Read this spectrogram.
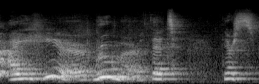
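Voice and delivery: ordinary delivery

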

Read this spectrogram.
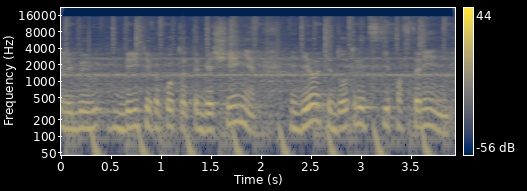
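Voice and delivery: ordinary talk, nothing marked

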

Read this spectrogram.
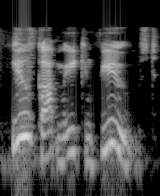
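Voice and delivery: slowly, gently baffled dad; Papa Bear voice. Acted. Papa questions the cubs' story, a touch puzzled.

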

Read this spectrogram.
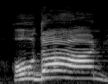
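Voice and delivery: high, loud shout. A narrator's reading. Gran yells to the children as car crashes, loud and high. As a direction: yell the warning up high. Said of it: "shouted Gran".

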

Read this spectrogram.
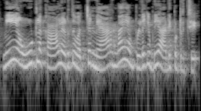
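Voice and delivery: ordinary delivery

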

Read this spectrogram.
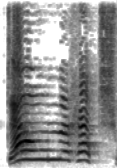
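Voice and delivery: crew shout. A narrator's reading. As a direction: shout it back all together. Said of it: "we all shouted".

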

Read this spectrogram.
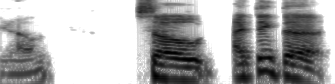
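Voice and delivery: ordinary delivery

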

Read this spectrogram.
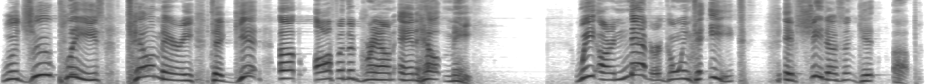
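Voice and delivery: loud, high, slow angry demand; upset Martha. Retold or imitated. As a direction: hammer each word like a furious hostess. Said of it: "This is an upset woman".

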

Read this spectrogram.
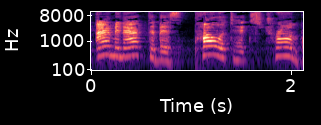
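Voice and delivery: high, loud mock self-important actor; mock preachy celebrity, pitched high; mocking activist actor. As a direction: parody a preachy celebrity, voice pushed up. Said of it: "they're like".

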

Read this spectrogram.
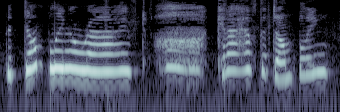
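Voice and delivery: high, loud announcement, then eager gasp; thrilled pretend arrival, dropping to an eager high question; pretend excitement. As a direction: play up the big news. Pretend delivery, excited child character.

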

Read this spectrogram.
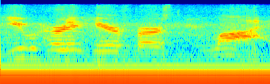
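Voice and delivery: ordinary talk

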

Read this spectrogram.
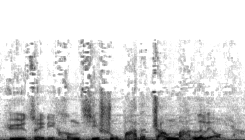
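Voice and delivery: plain reading voice

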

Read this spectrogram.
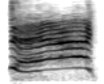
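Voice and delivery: high, stretched-out battle cry; attack yell. Acted. Pilot striking at top speed, drawn-out yell. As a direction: heave the cry out as you strike.

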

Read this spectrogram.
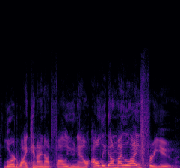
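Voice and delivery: loud, high, impassioned protest; Peter's fervent pledge. Acted. Peter pledging his life to Jesus, loud and fervent. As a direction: vow it with rising fervor. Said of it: "It sounds like Peter".

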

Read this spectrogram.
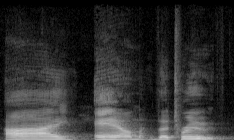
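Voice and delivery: slow, loud, each word weighted; slow proclamation. Acted. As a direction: lay each word down like a creed. Proclaims the key phrase.

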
